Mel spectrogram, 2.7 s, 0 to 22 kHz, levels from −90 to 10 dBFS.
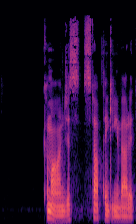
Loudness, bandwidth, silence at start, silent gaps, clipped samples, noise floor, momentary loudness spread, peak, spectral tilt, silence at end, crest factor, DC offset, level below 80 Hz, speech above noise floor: -24 LUFS; 16.5 kHz; 0.85 s; none; under 0.1%; -84 dBFS; 6 LU; -4 dBFS; -4.5 dB/octave; 0.05 s; 20 dB; under 0.1%; -60 dBFS; 61 dB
